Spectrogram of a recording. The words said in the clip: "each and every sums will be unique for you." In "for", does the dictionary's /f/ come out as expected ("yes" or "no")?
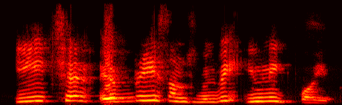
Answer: no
